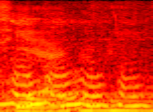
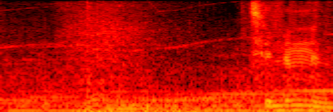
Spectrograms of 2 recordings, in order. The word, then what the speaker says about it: Tiananmen: Fuck, Tiananmen Square?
